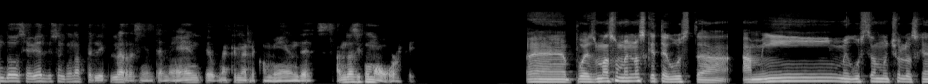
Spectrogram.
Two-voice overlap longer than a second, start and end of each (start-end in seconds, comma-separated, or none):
none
